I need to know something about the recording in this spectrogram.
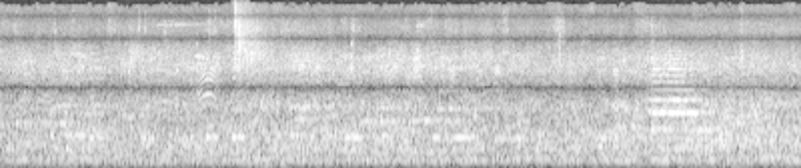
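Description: Young men cheer and shout in celebration outdoors.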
